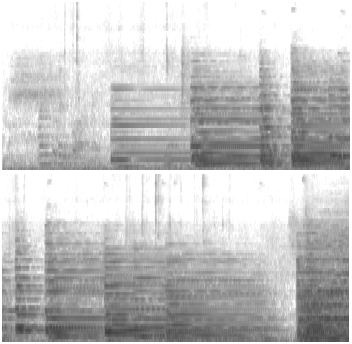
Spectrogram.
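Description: Hymn introduction played on a keyboard: a series of held chords, entering softly about a second and a half in and louder from about three seconds. Right at the end the congregation comes in singing.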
